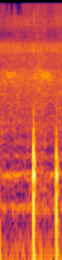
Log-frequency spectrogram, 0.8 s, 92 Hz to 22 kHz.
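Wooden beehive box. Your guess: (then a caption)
Full. Two short, resonant taps on the lower part of a wooden beehive box give a dull "dung" tone centered near 550 Hz over a faint bright background hiss. The full, heavy sound shows the box is packed with honey and promises a good harvest.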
